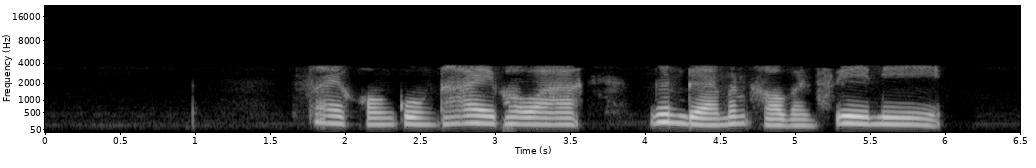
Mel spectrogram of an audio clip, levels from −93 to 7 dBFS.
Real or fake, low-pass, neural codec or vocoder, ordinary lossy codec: real; 3.6 kHz; none; MP3, 32 kbps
